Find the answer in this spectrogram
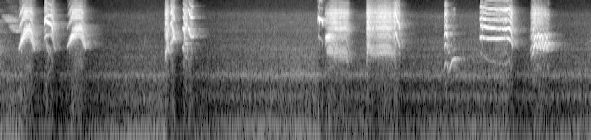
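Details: Song of the Oriental magpie-robin (kacer) as masteran material for training songbirds: loud, high, harsh bursts and chattering notes in separate spurts, with one rapid trill of stacked whistled notes near the end and quiet between phrases.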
